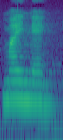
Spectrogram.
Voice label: "Liver", Naasioi

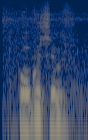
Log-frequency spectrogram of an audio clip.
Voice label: "stars", Wamut

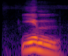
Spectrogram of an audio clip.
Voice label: "water", Wamut

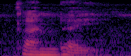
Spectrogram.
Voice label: "kandai", thorn, Wamesa

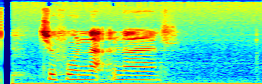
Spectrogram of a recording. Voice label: sakapulteko; cada vez

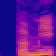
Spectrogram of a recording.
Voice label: "tami", Apatani

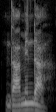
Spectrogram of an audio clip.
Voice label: "damiñda", Apatani

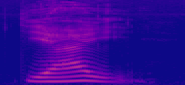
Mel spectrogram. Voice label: "yai", father, Wamesa

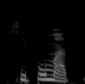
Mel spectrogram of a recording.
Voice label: "sipumat" they are dull, Wamesa

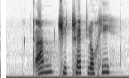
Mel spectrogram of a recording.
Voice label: "invisible", Q'anjob'al

